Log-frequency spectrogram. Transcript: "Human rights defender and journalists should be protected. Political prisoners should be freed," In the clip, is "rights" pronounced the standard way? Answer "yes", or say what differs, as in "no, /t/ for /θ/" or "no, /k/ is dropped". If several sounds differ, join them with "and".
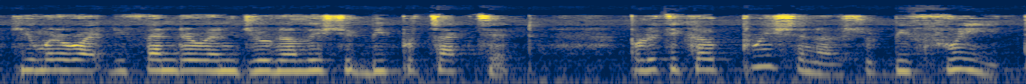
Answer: no, /s/ is dropped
